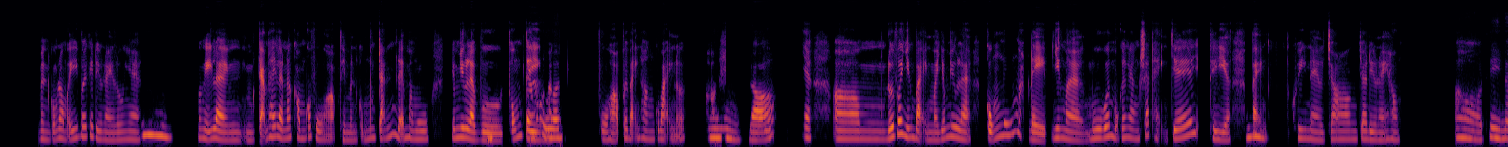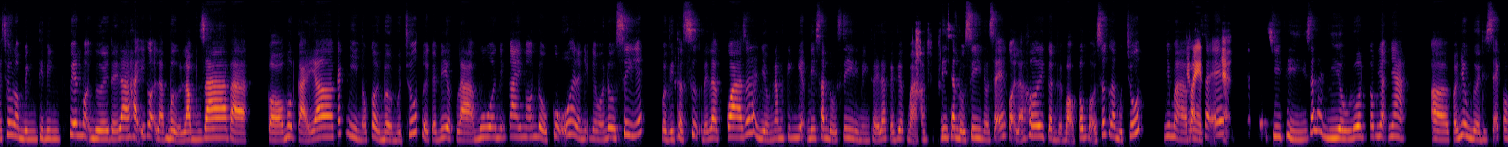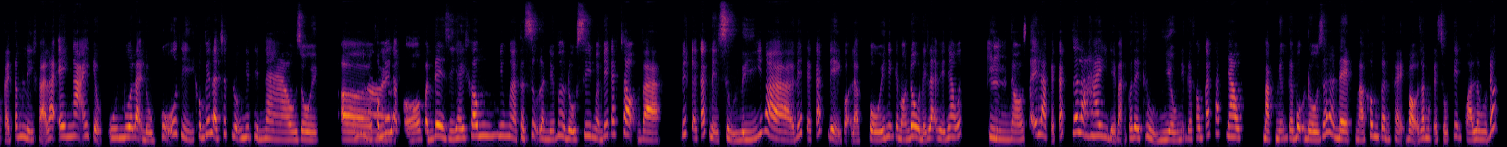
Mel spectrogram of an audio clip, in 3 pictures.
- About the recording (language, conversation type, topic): Vietnamese, podcast, Bạn có bí quyết nào để mặc đẹp mà vẫn tiết kiệm trong điều kiện ngân sách hạn chế không?
- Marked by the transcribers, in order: tapping; other background noise; unintelligible speech; unintelligible speech; laughing while speaking: "Ờ"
